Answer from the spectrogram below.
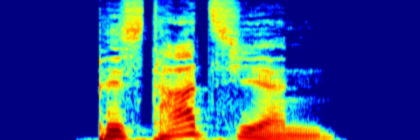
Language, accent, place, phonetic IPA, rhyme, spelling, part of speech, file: German, Germany, Berlin, [pɪsˈtaːt͡si̯ən], -aːt͡si̯ən, Pistazien, noun, De-Pistazien.ogg
- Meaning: plural of Pistazie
